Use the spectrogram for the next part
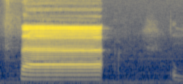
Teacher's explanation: ثا کو نرم پڑھنا ہے، دانتوں کے سروں سے زبان کے نوک ٹچ کرنا ہے۔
